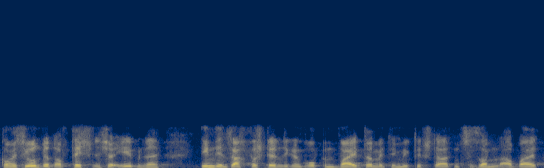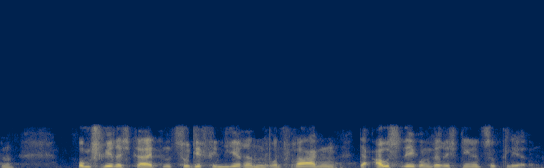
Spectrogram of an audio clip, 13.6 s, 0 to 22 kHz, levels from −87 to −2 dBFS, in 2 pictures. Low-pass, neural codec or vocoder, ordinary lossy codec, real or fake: 5.4 kHz; codec, 16 kHz, 2 kbps, FreqCodec, larger model; Opus, 16 kbps; fake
